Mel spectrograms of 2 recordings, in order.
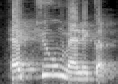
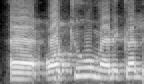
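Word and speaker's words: ecumenical: एक्यूमेनिकल, एक्यूमेनिकल इसका pronunciation है। General, ऑक्यूमेनिकल ये इसका प्रोनाउंसिएशन है।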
